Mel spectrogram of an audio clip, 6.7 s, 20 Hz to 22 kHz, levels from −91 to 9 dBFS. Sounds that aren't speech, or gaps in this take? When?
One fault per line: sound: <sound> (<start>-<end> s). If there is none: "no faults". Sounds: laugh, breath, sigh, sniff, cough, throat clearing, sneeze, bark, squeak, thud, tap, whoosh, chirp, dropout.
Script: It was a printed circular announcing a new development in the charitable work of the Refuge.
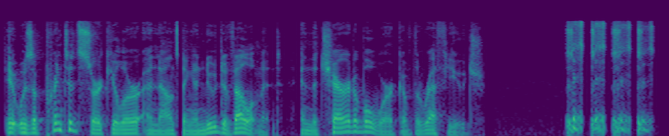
sound: dropout (1.8-1.8 s)
sound: laugh (5.7-6.5 s)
